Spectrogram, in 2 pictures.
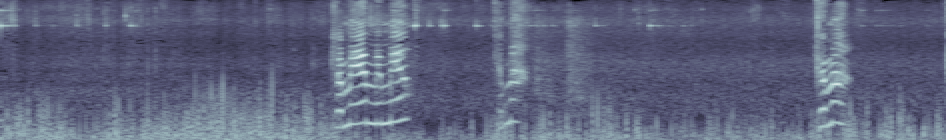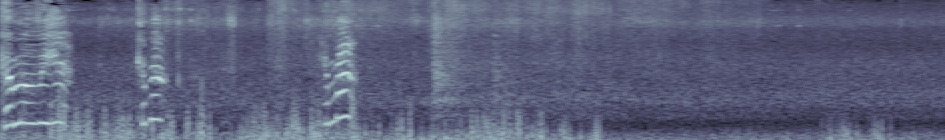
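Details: Chihuahua playing in a park, giving about six high, whiny yelps that bend up and then down in pitch, spaced a second or two apart, while a person keeps calling it over; leaves rustle outdoors.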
